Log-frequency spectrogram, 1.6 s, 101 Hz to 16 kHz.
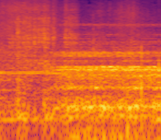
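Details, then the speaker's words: Diesel heater on a Baja Bug Beetle, on a cold 35°F day: steady blower hum with a clear constant tone and soft combustion roar after the fuel pump ticks; heater has lit and runs normally, hot exhaust. "yep it's definitely fired up that's pretty hot coming out of there"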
